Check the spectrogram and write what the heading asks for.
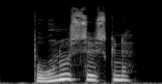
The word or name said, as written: bonussøskende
